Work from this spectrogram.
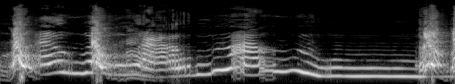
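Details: Female Boston Terrier pet making odd vocal noises: short barks break into wavering, warbling squeals, followed by a long sliding whine that drops and levels off, ending with another sharp bark.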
